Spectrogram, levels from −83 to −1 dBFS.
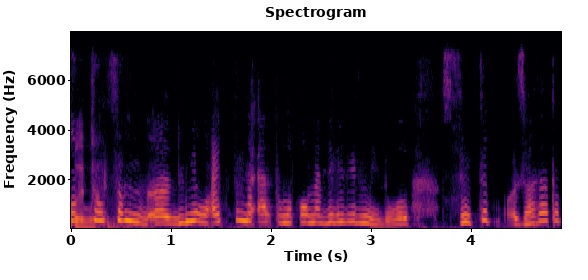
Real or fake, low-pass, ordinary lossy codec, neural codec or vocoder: fake; 7.2 kHz; Opus, 32 kbps; codec, 16 kHz in and 24 kHz out, 0.6 kbps, FireRedTTS-2 codec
